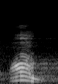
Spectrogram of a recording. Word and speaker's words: ओम: Right, this is called the ऐसा unit of resistance whose pronunciation is ओम.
